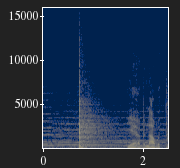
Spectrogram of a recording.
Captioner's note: wedding ring clatters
